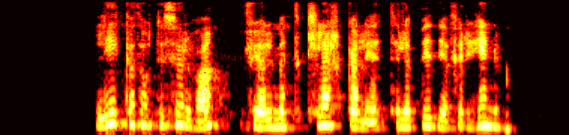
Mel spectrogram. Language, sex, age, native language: Icelandic, female, 40-49, Icelandic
